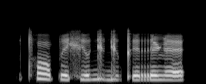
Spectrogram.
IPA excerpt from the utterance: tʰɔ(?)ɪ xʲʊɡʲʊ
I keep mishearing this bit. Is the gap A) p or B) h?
A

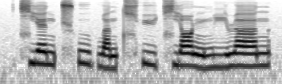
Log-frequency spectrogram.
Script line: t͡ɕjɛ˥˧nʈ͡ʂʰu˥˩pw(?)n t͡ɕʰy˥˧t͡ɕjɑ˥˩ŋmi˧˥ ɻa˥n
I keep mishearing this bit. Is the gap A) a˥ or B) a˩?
B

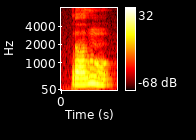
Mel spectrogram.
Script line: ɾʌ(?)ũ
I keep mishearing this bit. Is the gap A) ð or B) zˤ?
A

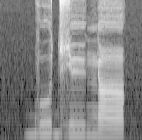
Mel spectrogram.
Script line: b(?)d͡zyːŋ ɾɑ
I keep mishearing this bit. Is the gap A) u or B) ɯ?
A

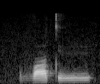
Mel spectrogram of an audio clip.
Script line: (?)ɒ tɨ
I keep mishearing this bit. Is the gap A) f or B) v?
B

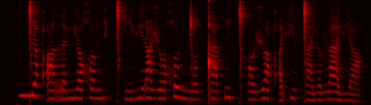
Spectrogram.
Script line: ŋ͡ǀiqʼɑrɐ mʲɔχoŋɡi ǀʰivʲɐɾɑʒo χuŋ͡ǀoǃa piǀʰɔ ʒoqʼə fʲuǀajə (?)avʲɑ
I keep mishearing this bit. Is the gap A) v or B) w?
A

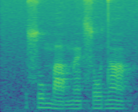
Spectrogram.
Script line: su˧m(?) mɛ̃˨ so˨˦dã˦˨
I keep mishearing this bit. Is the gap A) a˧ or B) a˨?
B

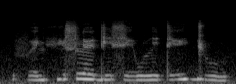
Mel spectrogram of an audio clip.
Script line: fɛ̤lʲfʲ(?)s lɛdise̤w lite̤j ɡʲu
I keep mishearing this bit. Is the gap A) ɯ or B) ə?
B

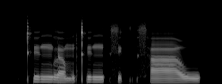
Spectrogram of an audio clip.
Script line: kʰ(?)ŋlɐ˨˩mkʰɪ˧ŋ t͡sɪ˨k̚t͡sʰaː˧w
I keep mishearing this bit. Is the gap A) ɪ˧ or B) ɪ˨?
A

